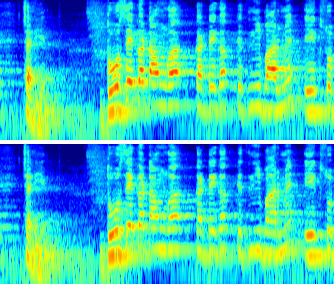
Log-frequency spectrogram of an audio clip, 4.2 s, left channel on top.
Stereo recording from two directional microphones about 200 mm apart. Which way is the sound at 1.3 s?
10° right (ahead or behind).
